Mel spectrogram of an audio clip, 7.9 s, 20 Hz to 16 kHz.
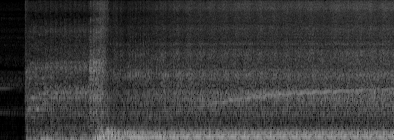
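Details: Ford 6.0 Powerstroke diesel after swapping the stock turbo for a stage 1.5 63.5 mm 10-blade turbo, once the harness plug was reseated: cranks and catches into a deep steady idle, then a clear whistle climbs and holds. A healthy, freely spinning turbo.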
